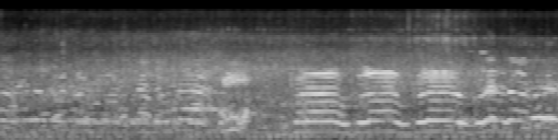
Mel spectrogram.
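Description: A crowd of men and women talk outdoors.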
